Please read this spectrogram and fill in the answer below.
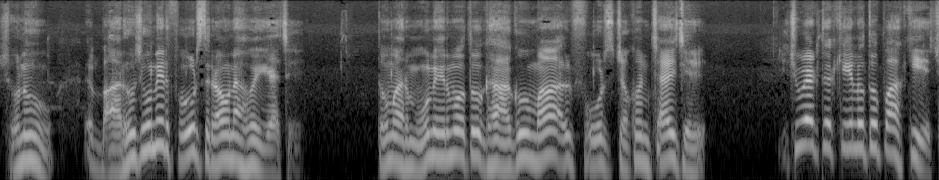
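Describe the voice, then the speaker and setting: Putting on a character voice, a man speaks hoarsely at a high pitch, fairly slowly, with lively intonation. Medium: audio drama. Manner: teasing, gruff.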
